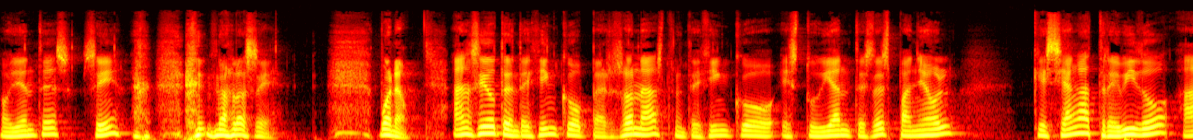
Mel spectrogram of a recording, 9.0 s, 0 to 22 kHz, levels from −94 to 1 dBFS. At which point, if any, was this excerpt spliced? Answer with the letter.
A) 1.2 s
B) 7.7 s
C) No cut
C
